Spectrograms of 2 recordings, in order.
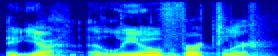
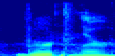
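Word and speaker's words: Leo Wöteler: get in touch and make sure that we're pronouncing his name correctly. Yeah. And he did. It's Leo Vertler. Vertler. Yeah. It's W-O with an umlaut, T-E-L-E-R. Leo Vertler.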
